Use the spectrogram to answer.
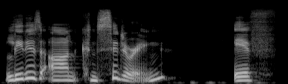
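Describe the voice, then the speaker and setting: A woman's voice: mid-range voice, expressive, a little slow, no echo, clean studio sound. A woman hosting a podcast interview, enthusiastic and affirming. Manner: enthusiastic, affirming, frequent backchannel "yeah". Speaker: podcast host. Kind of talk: interview conversation.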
